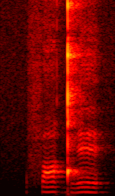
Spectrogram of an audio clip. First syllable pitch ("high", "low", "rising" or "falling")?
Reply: high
